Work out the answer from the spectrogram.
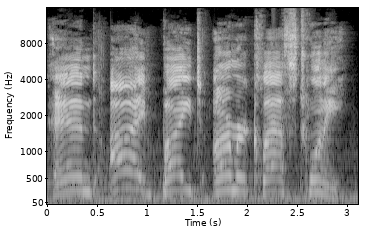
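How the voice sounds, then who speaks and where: A woman's voice: high-pitched, takes it slowly, pushed and bright. A woman playing in a tabletop game, casually stating her moves piece by piece, with music behind her.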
